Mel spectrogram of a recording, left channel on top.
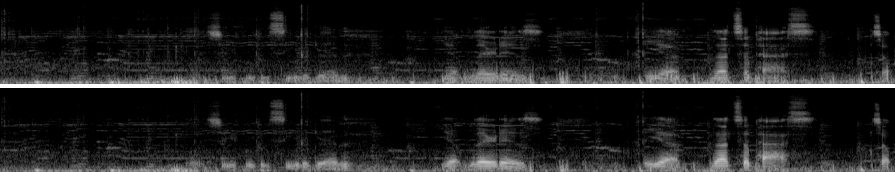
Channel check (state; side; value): normal; both; correlation 0.59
